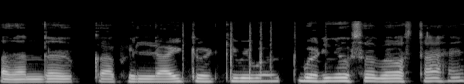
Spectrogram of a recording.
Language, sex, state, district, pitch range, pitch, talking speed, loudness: Hindi, male, Uttar Pradesh, Deoria, 125-150 Hz, 140 Hz, 140 wpm, -21 LUFS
